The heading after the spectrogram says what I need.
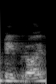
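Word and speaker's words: de Broglie: French physicist डी ब्रॉगली, जिसको हम डिब्रॉय भी बोलते हैं, ठीक है, प्रोनाउंसिएशन के टाइम हम समटाइम्स डिब्रॉय यूज करते हैं, मतलब डिब्रॉय ही बोला जाता है, बट आप डी ब्रॉगली भी पढ़ सकते हैं।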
